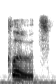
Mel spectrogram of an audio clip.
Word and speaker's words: clothes: clothes instead of clothes the e is silent clothes clothes okay very nice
